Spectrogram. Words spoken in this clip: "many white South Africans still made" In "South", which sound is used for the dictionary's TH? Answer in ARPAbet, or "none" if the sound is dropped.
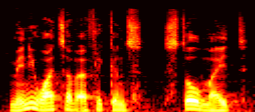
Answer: F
